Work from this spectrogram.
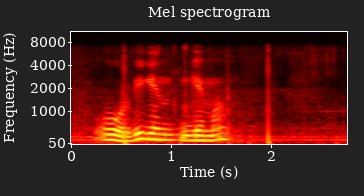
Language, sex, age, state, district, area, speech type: Dogri, male, 18-30, Jammu and Kashmir, Samba, rural, spontaneous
